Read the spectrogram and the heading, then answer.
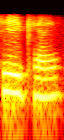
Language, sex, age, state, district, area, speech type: Hindi, female, 45-60, Uttar Pradesh, Mau, urban, conversation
